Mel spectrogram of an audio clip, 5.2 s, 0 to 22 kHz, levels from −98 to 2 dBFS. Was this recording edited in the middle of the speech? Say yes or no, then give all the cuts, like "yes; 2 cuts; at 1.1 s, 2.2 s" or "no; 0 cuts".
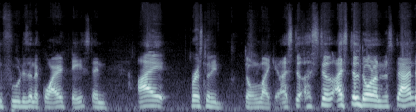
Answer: no; 0 cuts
